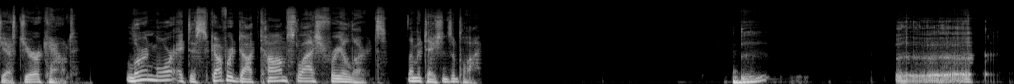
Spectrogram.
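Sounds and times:
speech: 0.0s - 4.9s, 7.4s - 7.8s, 9.0s - 10.0s
person burping: 7.3s - 8.2s, 8.9s - 10.1s.

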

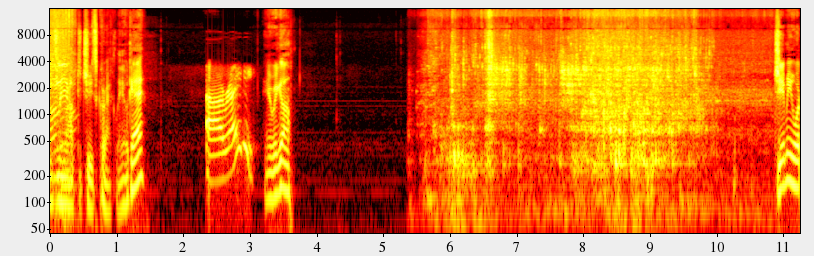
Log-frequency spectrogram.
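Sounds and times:
speech: 0.1s - 1.5s, 2.4s - 3.7s, 10.9s - 11.2s
toilet flushing as the bowl drains: 5.4s - 11.0s.

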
